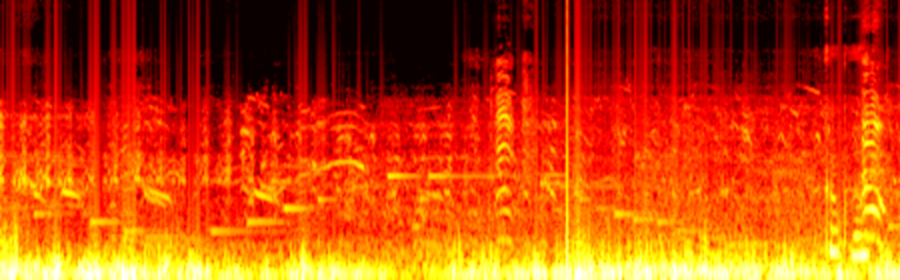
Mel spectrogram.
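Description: Gulls calling among coastal rocks on the Île d'Yeu, a mix of honking, squealing cries rising and falling near the listener over steady wind and surf noise, with a sharp click partway through.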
